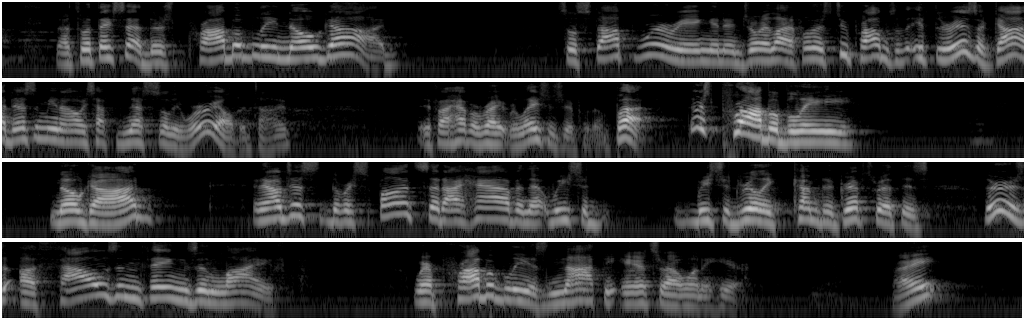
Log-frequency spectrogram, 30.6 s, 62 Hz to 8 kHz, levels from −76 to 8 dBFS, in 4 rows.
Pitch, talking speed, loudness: 175 Hz, 170 wpm, -27 LUFS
